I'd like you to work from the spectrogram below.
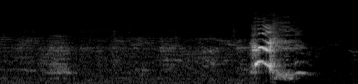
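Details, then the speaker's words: An adult sneezing: a quiet, breathy build-up ends in a single loud, forceful sneeze. "Come I have to sneeze. Uh trying to get it out. But uh God bless you."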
